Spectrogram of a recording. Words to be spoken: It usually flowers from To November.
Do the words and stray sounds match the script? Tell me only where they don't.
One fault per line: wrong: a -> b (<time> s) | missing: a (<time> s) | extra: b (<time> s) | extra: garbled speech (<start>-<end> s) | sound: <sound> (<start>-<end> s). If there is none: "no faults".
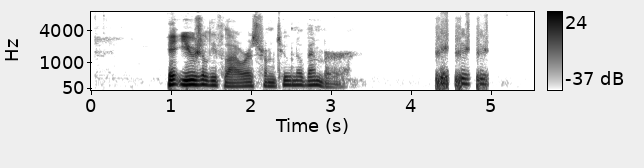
sound: laugh (4.3-5.0 s)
